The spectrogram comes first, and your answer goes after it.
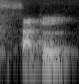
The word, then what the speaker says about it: subtle: true it is not subtle the reason why I mentioned this one in the slide is B is silent the me uh the the pronunciation is subtle pronunciation examp meaning is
